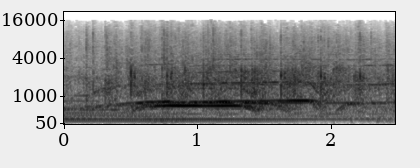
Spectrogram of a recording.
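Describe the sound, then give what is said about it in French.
Church audience cheering and clapping for the musicians, a sustained roar of applause that swells in the middle and eases slightly toward the end, over a steady held tone. “Juste notre keyboardiste va rester. Merci. Est-ce qu'on peut acclamer les musiciens également?”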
